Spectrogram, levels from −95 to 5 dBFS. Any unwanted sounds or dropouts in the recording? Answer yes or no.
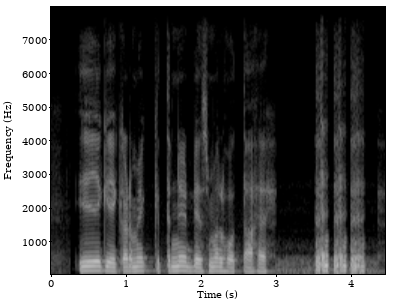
yes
